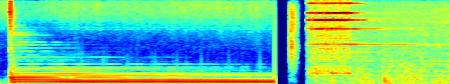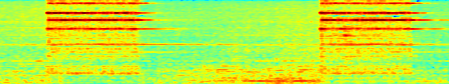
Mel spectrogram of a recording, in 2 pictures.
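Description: A telephone rings in repeated bursts of bright, high ringing after a few seconds of music, with softer sound continuing beneath the rings.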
